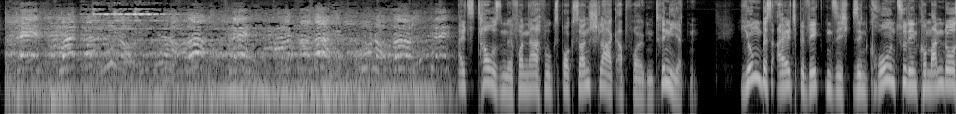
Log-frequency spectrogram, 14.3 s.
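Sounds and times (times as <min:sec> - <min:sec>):
dense crowd hubbub on Mexico City's Zócalo square: 0:00.0 - 0:06.6
speech: 0:06.9 - 0:10.5, 0:11.1 - 0:14.3.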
